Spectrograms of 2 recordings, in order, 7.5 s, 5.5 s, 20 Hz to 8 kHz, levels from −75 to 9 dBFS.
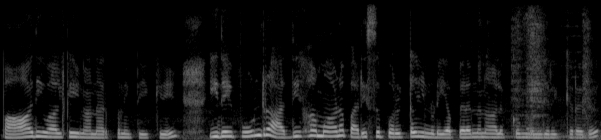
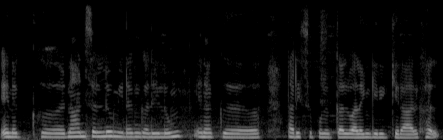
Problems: none marked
